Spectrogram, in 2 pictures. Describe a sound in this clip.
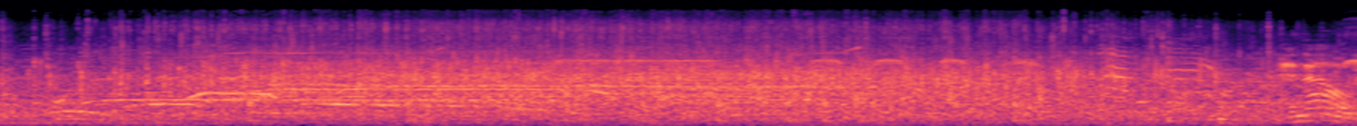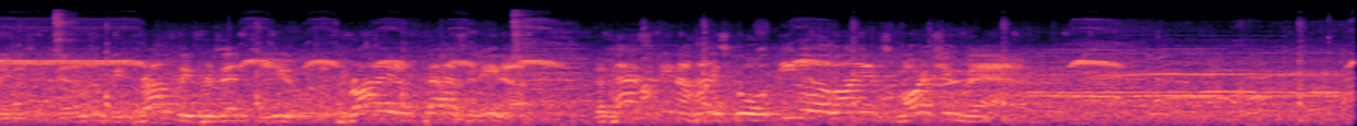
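A large crowd cheers and shouts in an open stadium.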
